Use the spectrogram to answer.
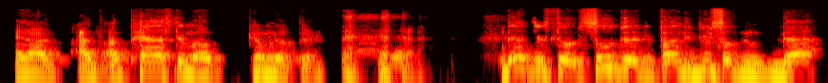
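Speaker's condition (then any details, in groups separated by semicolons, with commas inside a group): Cerebral palsy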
